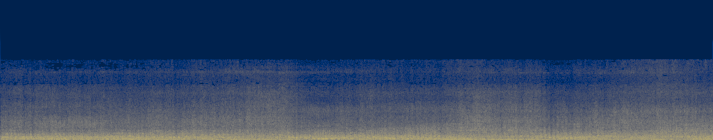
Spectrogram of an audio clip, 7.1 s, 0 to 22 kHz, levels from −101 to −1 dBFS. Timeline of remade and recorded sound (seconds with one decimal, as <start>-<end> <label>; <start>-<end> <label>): 0.0-2.6 recorded; 2.6-3.3 remade; 3.3-7.1 recorded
